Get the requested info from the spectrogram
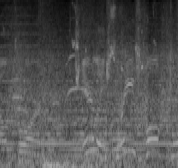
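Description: Live basketball play: sneakers squeaking on the hardwood court in short gliding chirps, with a ball bouncing, under steady music.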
